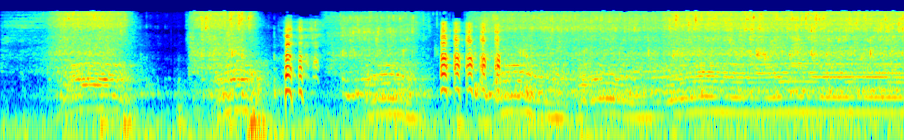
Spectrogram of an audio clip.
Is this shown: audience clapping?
no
